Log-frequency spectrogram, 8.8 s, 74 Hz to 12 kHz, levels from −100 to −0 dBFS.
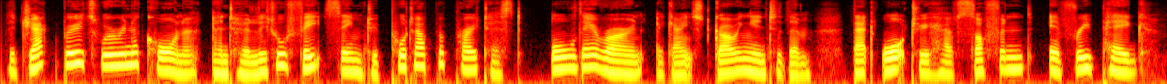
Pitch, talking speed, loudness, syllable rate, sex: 170 Hz, 210 wpm, -20 LUFS, 5.4 syllables/s, female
